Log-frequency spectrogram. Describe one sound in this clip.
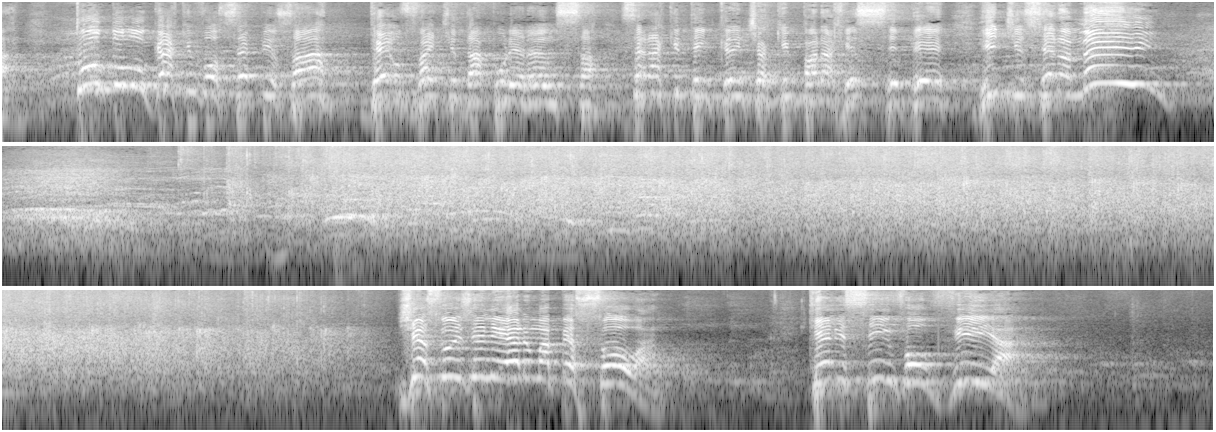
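A middle-aged man preaches loudly and with passion into a microphone, in a large echoing hall.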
